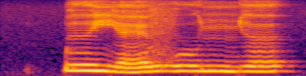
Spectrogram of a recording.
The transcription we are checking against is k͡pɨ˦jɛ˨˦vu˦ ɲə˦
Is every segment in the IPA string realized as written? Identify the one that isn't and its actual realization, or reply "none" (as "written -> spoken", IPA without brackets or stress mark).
none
